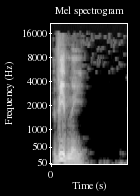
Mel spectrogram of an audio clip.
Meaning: 1. visible, conspicuous 2. outstanding, eminent, prominent 3. stately, portly
- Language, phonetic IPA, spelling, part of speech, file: Russian, [ˈvʲidnɨj], видный, adjective, Ru-видный.ogg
